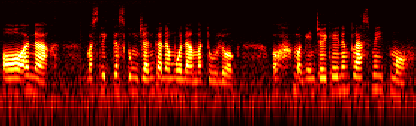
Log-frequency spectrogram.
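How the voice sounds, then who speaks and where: An actress voices a middle-aged Filipino mother on the phone in a radio drama. She sounds concerned and motherly, with a sharp, bright tone and some line noise. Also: mid-range voice, fairly even intonation, moderate pace, natural voice, low-quality recording. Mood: concerned, tender.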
